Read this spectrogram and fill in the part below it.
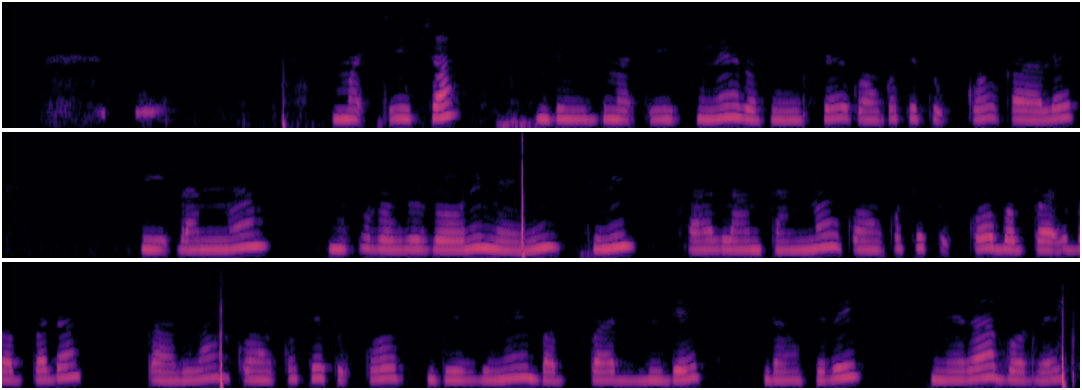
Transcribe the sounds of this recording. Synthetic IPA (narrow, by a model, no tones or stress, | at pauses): mɐt͡ʃʼːiːʃːɐ | d̪mɐt͡ʃʼːiːʃɪnɛɾɔsɪnsɛkʼɔŋkʼɔt̪ːɛt̪ʊkʼːɔkʼaːlɛ | ʃiːᶑɐnːa | ɾɔɾoːnɪmeːnɪt̪ɪnɪ | kʼaːlːant̪ɐnːɔkʼɔːŋkʼɔt̪ɛt̪ʊkʼːobbbɐbːɐd̪ɐ | kʼaːlːakʼɔŋkʼːɔt̪ɛt̪ʊkʼːo | d̪ɪɾːɪneːbɐbːɐd̪ɛ | d̪aːfɪɾɪ | nɛɾabɔrːɛs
